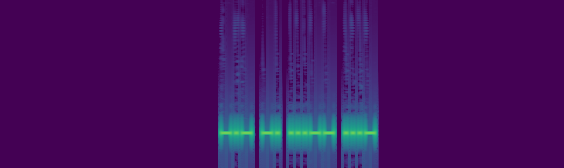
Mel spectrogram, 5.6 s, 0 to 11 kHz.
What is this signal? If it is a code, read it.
Morse code, heard as a keyed tone, about 36 wpm, 700 Hz. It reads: KN3V
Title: USA Call Signs - 4 Characters - Repeated 3x - 35wpm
